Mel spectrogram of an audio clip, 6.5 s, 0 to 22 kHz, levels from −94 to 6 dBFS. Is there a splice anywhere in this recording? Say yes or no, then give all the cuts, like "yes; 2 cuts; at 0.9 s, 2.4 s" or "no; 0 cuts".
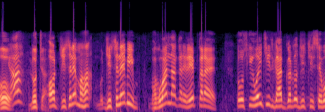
no; 0 cuts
